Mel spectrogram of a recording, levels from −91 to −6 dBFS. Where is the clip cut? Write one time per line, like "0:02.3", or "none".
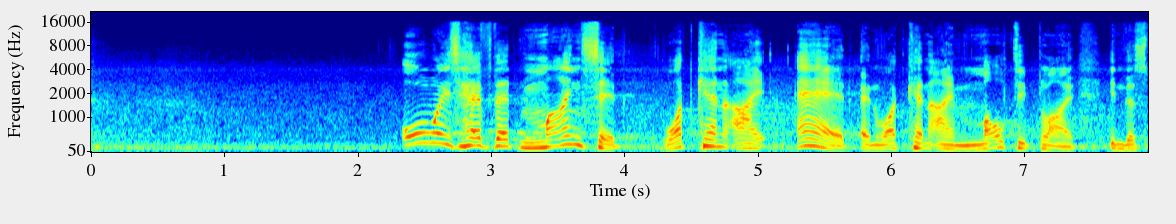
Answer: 0:02.3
